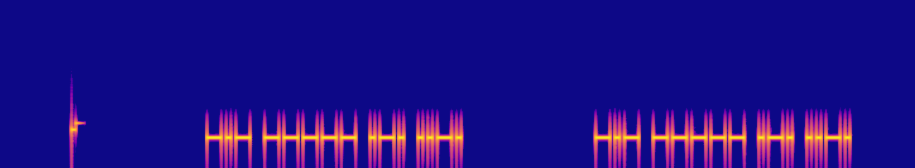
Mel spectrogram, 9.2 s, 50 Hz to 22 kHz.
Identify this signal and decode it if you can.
Morse code, heard as a keyed tone, about 25 wpm, 700 Hz. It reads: K0RF K0RF
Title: Easy Call Signs Repeated 3x - 25wpm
